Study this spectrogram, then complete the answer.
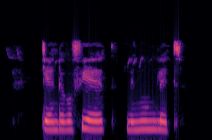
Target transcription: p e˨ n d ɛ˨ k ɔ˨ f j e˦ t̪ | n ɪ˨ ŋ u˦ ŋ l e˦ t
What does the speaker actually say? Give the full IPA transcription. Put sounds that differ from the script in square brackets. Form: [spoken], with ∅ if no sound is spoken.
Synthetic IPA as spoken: [k] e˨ n d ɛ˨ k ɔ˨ f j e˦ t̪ | n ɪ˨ ŋ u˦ ŋ l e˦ t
